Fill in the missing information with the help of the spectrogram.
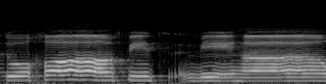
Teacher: Di sini fit ada bunyi hamas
